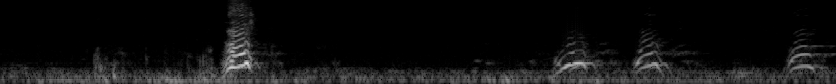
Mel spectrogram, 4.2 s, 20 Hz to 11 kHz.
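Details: Shetland Sheepdogs Power and Beat during a two-dog frisbee game on a sunny day, 23 February 2022, Japan; a few short, rising yelping barks spaced about a second apart over steady low background rumble.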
